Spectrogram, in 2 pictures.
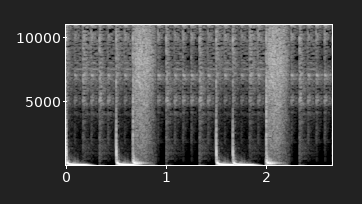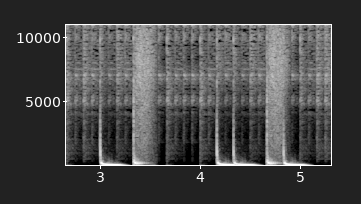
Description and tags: drumstep loop 180BPM
loop, 180, hi, kick, snare, dubstep, hat, BPM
